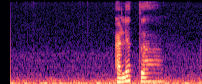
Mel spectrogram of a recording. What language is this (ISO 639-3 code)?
rus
